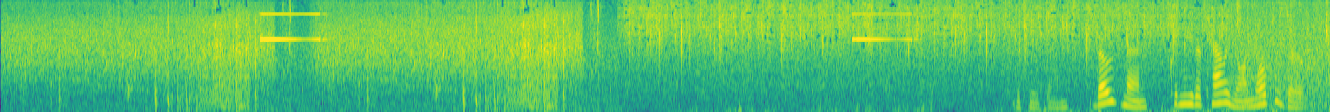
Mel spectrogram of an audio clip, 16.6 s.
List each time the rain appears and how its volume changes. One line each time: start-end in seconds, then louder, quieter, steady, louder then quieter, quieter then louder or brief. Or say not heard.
0.0-16.5 steady.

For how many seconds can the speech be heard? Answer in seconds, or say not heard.
4 s.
